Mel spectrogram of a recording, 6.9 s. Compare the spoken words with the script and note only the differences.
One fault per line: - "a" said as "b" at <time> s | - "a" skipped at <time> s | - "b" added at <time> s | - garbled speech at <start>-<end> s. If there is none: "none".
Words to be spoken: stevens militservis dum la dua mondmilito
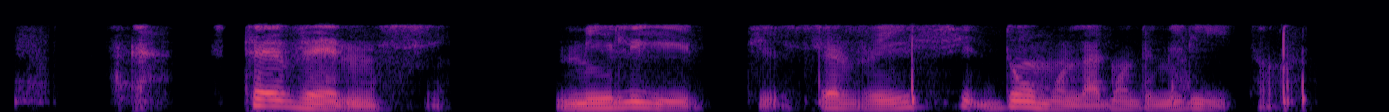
- "dua" skipped at 5.6 s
